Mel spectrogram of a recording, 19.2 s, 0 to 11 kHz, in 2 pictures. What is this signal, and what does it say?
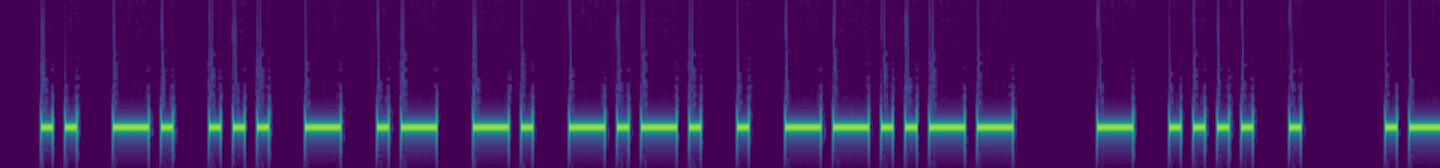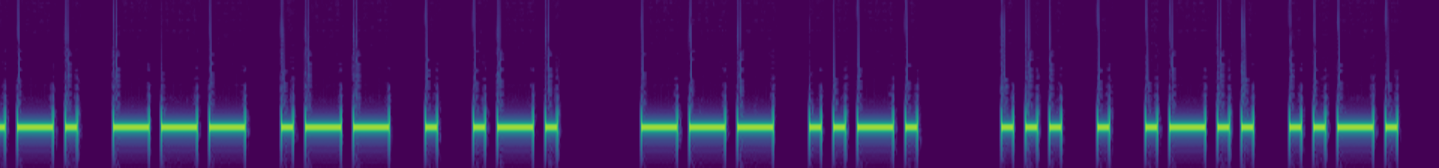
Morse code, heard as a keyed tone, about 14 wpm, 700 Hz. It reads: INSTANCE, THE POWER OF SELF
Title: Sentences from Top 1000 Words - Review Part 5 - 15wpm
